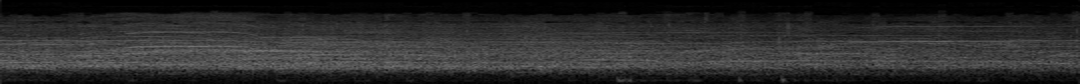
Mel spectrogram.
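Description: A big rally crowd in Bangor, Maine cheers steadily for Donald Trump, a dense continuous roar with scattered whoops heard from a distance.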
